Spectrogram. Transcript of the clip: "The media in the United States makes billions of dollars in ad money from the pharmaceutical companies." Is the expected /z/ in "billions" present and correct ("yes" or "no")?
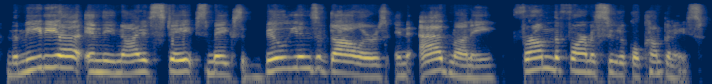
yes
